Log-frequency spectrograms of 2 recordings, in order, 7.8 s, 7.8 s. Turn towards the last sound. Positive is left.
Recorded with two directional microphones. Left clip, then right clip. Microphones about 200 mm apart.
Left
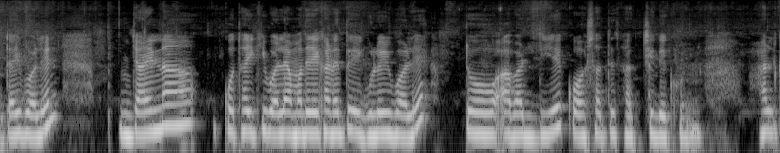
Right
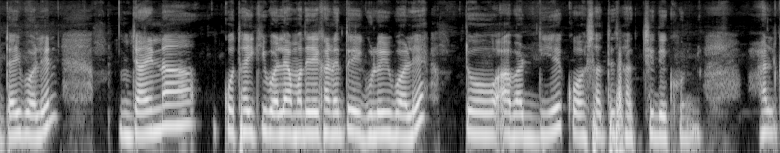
turn(degrees=-35)  # may be behind; listen again after turning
